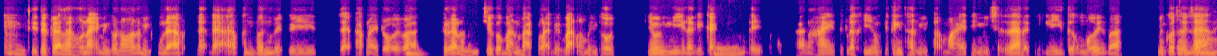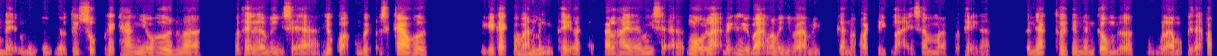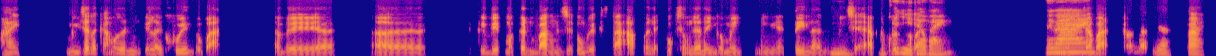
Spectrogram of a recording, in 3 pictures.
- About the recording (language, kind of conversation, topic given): Vietnamese, advice, Làm sao để cân bằng giữa công việc ở startup và cuộc sống gia đình?
- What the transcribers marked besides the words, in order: in English: "startup"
